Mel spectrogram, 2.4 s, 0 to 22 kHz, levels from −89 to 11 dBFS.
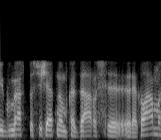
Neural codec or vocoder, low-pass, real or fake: codec, 16 kHz, 0.8 kbps, ZipCodec; 3.6 kHz; fake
